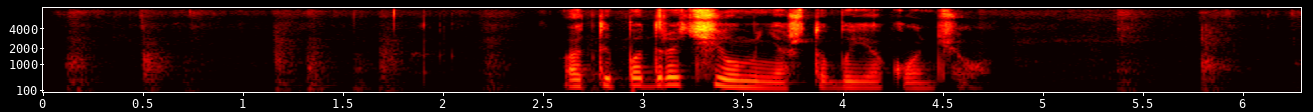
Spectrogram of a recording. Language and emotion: Russian, neutral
